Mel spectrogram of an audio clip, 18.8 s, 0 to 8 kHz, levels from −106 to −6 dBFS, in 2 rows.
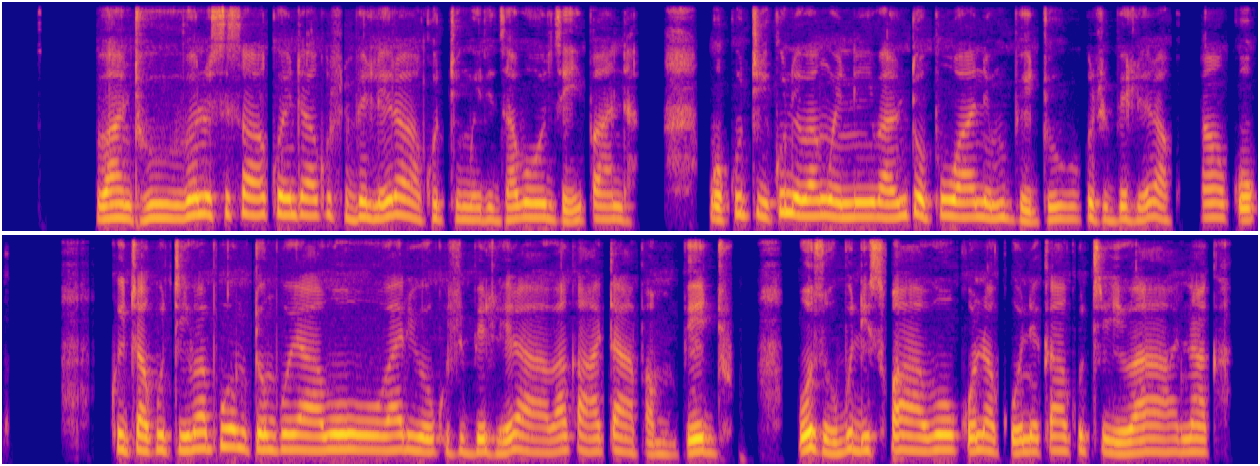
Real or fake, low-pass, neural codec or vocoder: real; 7.2 kHz; none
